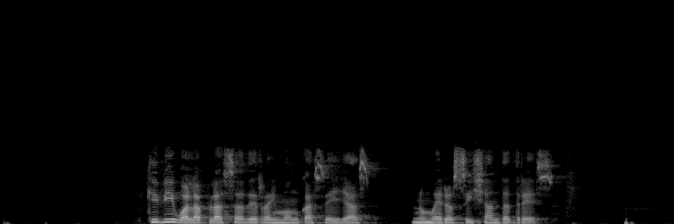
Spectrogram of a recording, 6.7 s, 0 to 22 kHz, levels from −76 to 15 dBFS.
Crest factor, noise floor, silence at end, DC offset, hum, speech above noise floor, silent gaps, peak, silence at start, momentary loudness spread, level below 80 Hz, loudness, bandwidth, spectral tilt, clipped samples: 20 dB; -77 dBFS; 0.45 s; under 0.1%; none; 53 dB; none; -6 dBFS; 1.5 s; 17 LU; -58 dBFS; -25 LUFS; 7.8 kHz; -5.5 dB/octave; under 0.1%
